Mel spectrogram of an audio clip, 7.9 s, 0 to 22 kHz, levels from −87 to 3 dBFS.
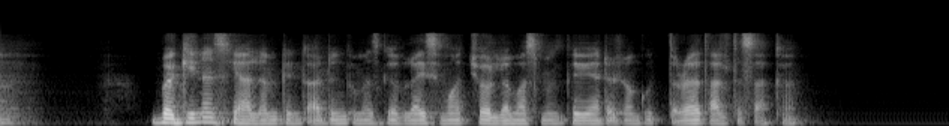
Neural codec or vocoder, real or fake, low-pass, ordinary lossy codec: codec, 16 kHz, about 1 kbps, DyCAST, with the encoder's durations; fake; 7.2 kHz; MP3, 48 kbps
